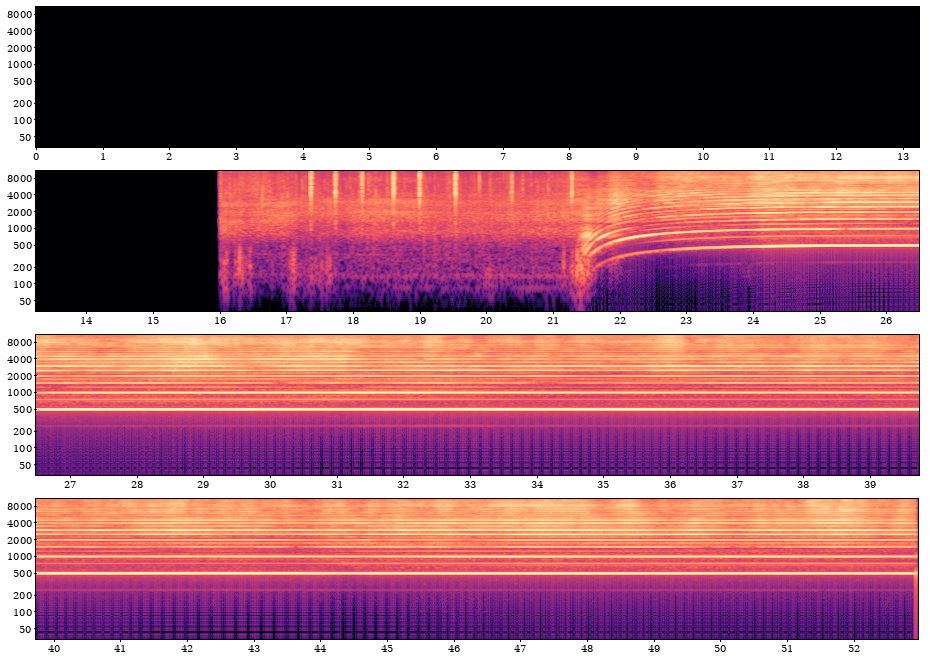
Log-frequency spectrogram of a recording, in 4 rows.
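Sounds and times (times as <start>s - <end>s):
warning siren winding up: 20.3s - 52.9s.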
